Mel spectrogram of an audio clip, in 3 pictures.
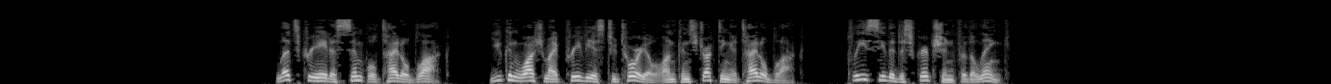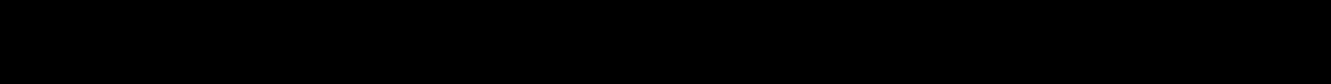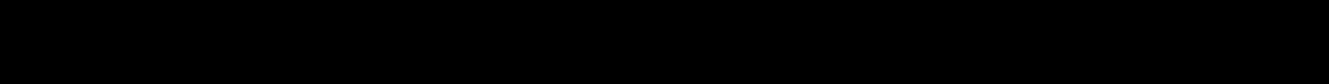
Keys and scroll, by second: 3.0 l, 3.4 Return, 10.4 KP_1, 10.5 ., 12.4 ., 12.6 KP_3, 13.2 Return, 14.7 5, 15.0 Return, 16.8 space, 18.5 l, 18.8 space, 23.2 KP_1, 23.3 Return, 25.0 space, 29.4 h, 29.8 space, 31.2 w, 31.5 space, 33.9-37.1 typing, 37.3 ctrl+a, 38.9 KP_0, 38.9 KP_Decimal, 39.2 KP_2, 39.5 Return.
